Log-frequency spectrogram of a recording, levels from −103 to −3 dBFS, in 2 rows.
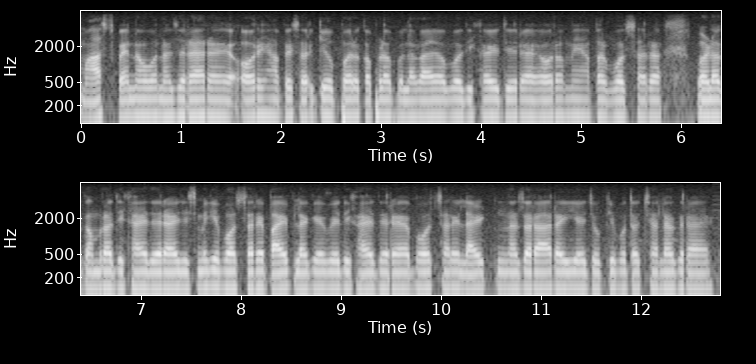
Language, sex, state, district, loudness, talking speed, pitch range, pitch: Hindi, male, Chhattisgarh, Balrampur, -18 LUFS, 265 wpm, 125-130 Hz, 125 Hz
